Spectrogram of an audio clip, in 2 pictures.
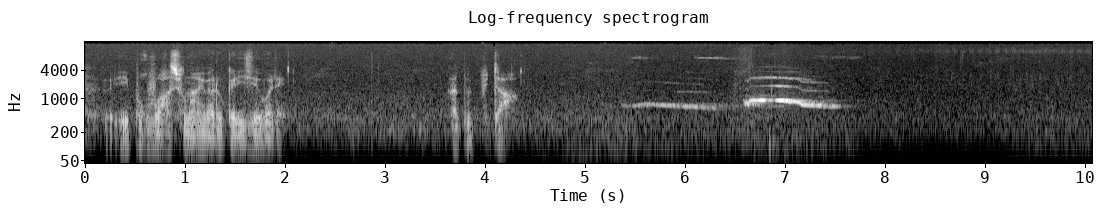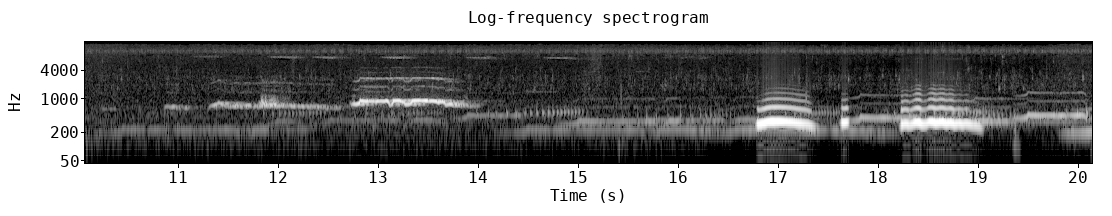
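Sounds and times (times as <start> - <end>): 
faint hiss: 0.0 - 20.1
speech: 0.4 - 2.2, 3.6 - 4.4
tawny owl hooting: 5.4 - 7.7, 10.2 - 20.1.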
